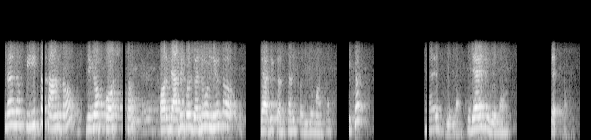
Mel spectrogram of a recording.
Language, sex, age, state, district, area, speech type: Sindhi, female, 45-60, Uttar Pradesh, Lucknow, urban, conversation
